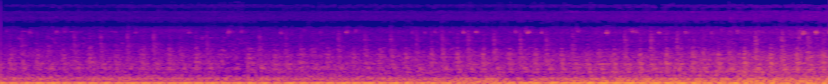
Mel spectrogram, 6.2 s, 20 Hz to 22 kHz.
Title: 1995 Dodge Ram 2500 HD 5.9l gasoline with what I think is piston slap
